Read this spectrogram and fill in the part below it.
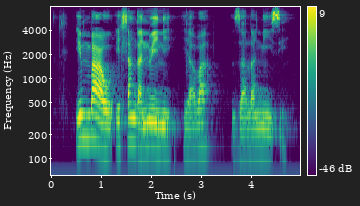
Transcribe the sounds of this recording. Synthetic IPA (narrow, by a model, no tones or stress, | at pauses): imbʱawɔʔɛɬaŋanwenijaɓa | zalaniːsḭ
